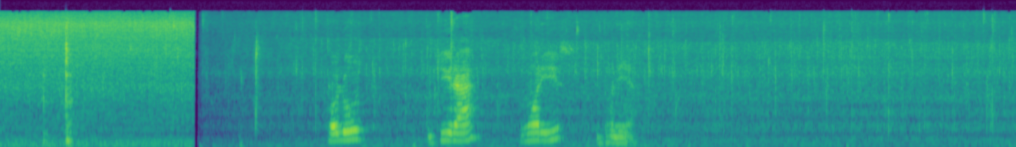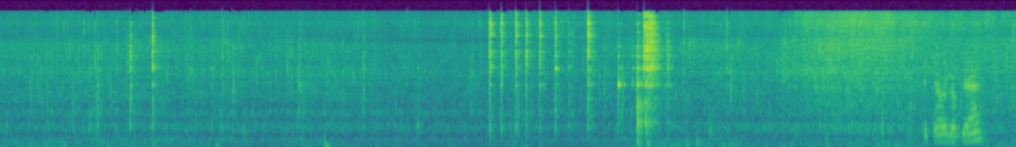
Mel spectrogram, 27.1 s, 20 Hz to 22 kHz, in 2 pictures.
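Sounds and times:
onions sizzling in oil: 0.0 - 27.0
steel spoon clicking on pan: 15.3 - 15.8, 20.0 - 22.5.

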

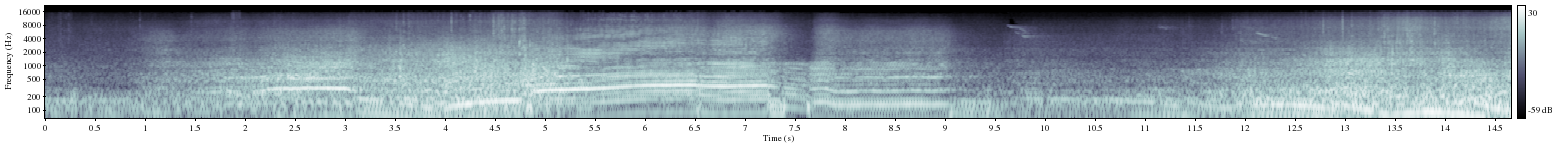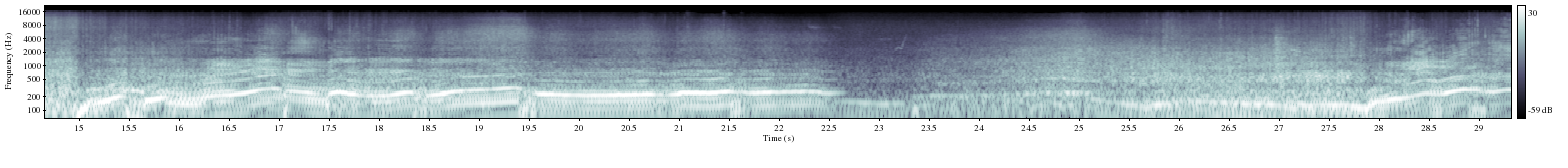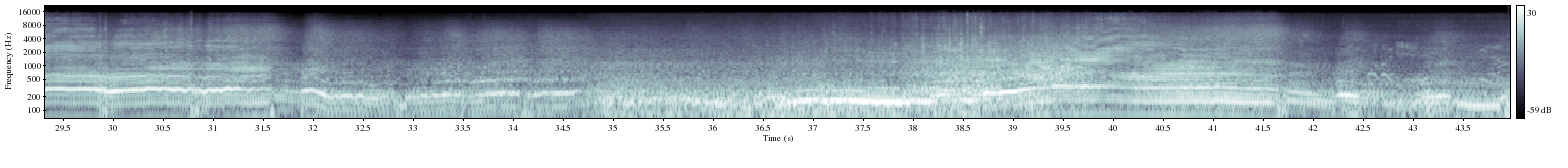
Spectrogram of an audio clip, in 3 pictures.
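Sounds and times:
tyres sliding on gravel: 0.0 - 6.3, 11.3 - 16.6, 25.1 - 29.2, 36.3 - 41.1
rally car engine revving: 0.9 - 43.9.

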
